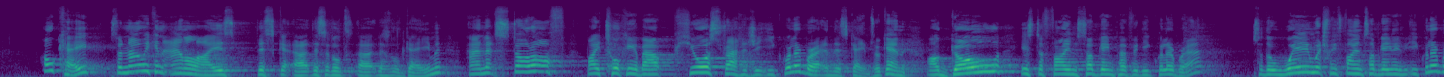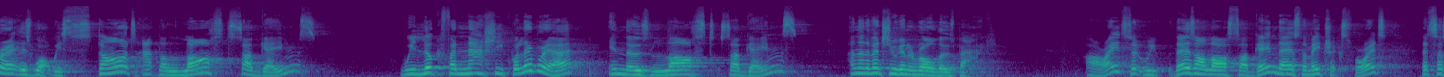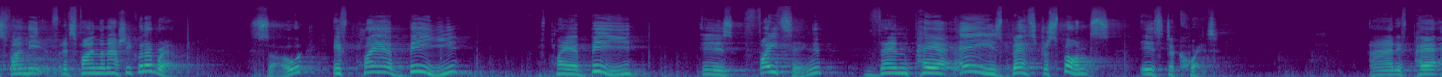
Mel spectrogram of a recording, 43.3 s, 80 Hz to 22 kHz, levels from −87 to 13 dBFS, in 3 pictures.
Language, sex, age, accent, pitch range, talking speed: English, male, 40-59, British, 175-240 Hz, 155 wpm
